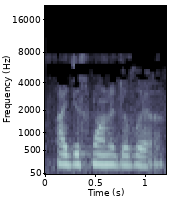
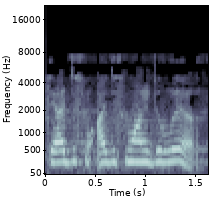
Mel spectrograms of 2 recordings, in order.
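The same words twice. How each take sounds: First: Softer repeat. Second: Said in the usual way. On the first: Real, not acted. To the meeting, repeating she wanted to live, softly. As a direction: repeat it much softer, almost to herself. Repeats the line, then drops it.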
